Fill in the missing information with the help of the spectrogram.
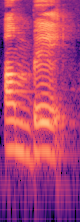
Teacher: ಇದು ಪವರ್ಗಕ್ಕೆ ಸೇರಿದ ಅಕ್ಷರ. ಪವರ್ಗದಲ್ಲಿ ಕೊನೆಯಲ್ಲಿ ಬರುವ ಅನುನಾಸಿಕ ಅಕ್ಷರ ಮ್. ಹಾಗಾಗಿ ಇಲ್ಲಿ ನಾವು ಅಂಬೆ ಅಂತ ಓದ್ತೀವಿ. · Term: ಅನುಸ್ವಾರ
